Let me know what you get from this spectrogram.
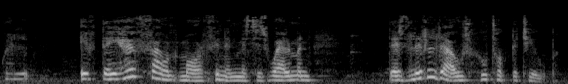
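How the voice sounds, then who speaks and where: Gossipy nurse in a radio drama, chatty, blunt, emphatic, normal pitch. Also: female voice, animated, unhurried, darkish tone, breathy edge. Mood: confiding, certain. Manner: chatty, emphatic, folksy turns of phrase. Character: gossipy, plain-spoken female nurse. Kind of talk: radio mystery drama acting.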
